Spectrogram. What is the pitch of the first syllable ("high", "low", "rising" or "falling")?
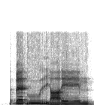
high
